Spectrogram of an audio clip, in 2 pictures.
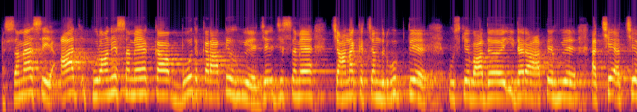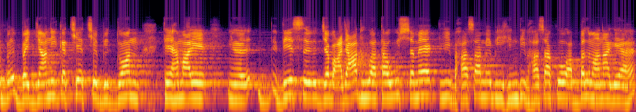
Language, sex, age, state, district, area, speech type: Hindi, male, 18-30, Bihar, Begusarai, rural, spontaneous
